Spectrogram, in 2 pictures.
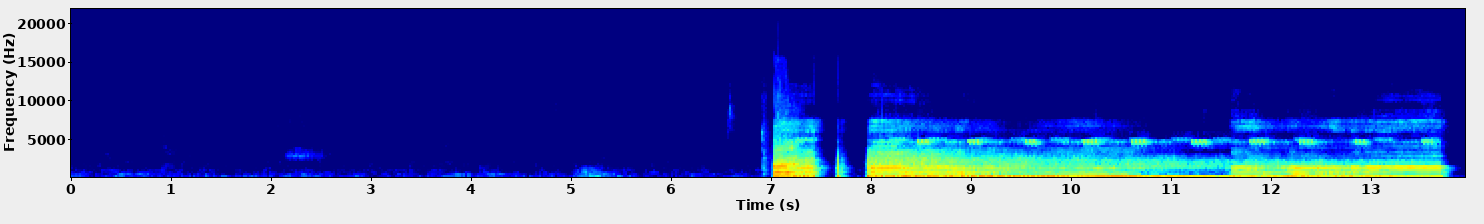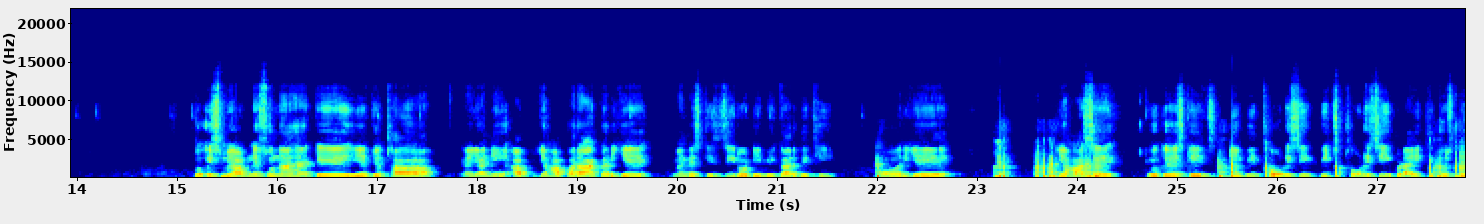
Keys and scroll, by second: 6.9 space, 13.6 space.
